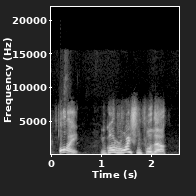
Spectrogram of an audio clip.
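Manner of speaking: high, put-on Australian accent, done authentically. Speakers take turns showing how the phrase is said: put-on Australian accent. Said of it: "They do it like this".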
